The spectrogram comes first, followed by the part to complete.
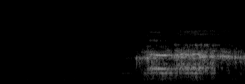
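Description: A single drawn-out animal call with a steady pitch, starting about a second and a half in, after near silence.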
